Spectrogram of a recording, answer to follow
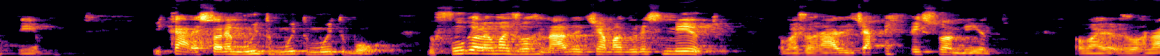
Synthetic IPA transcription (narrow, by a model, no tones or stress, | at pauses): t̪ẽpʊ | ɪkaɾɐːist̪ɔɾjɐɛmũj̃t̪ʊmũj̃t̪ʊmũj̃t̪ʊbo̰ɐ̰nʊfũnd̪ʊɛlɐɛũmɐʒoɾnad̪ɐd͡ʒɪamad̪uɾesimẽnt̪ʊ̥ | ɛũmɐʒoɾnad̪ɐd͡ʒɪapehfejsuamẽnt̪ʊ̥ | ɛ̰ṵ̃mɐʒoɾna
